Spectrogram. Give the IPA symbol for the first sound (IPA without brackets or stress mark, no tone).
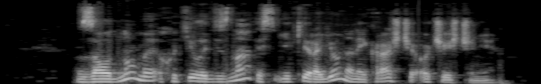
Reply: z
